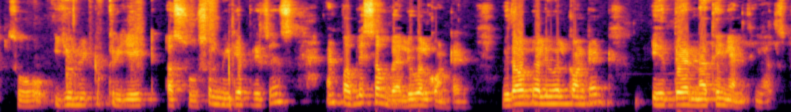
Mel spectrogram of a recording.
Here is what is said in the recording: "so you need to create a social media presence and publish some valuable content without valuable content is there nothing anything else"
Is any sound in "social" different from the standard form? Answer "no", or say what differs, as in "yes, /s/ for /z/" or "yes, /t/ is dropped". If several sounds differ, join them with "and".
no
